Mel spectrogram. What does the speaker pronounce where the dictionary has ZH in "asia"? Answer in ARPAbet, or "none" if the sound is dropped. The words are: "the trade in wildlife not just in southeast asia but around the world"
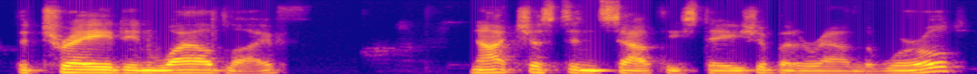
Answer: ZH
